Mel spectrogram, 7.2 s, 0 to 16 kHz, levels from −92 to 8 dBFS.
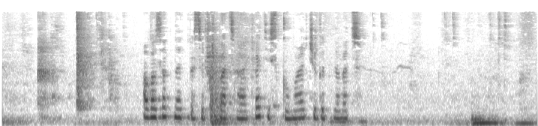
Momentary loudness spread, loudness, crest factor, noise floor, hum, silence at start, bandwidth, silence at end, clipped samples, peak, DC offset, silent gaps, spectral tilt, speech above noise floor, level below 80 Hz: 19 LU; -28 LUFS; 18 dB; -54 dBFS; none; 0.05 s; 11.5 kHz; 0 s; under 0.1%; -12 dBFS; under 0.1%; none; -5 dB/octave; 27 dB; -42 dBFS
